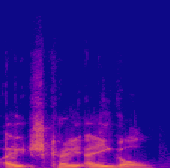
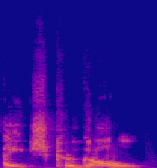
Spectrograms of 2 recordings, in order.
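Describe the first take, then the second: First: The K is said as a separate letter. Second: The K starts the syllable Kagol. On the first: The speaker calls it wrong. "not H K Agol" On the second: The speaker calls it right. "it's H Kagol"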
